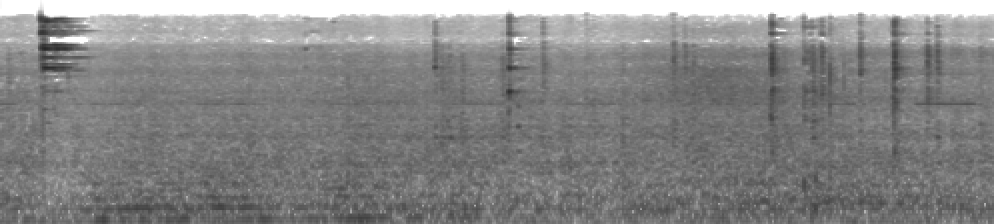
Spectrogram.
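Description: A sharp, ringing metal clink about half a second in, then a few scattered light clicks and knocks, over a steady low rumble.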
